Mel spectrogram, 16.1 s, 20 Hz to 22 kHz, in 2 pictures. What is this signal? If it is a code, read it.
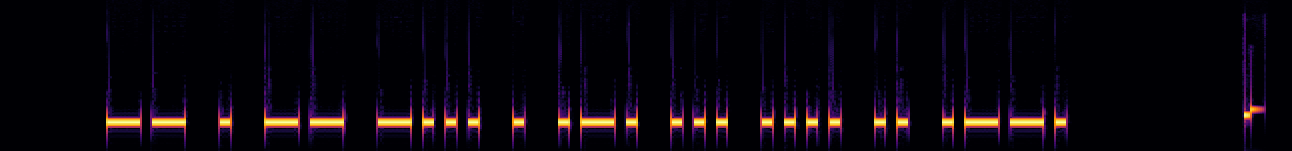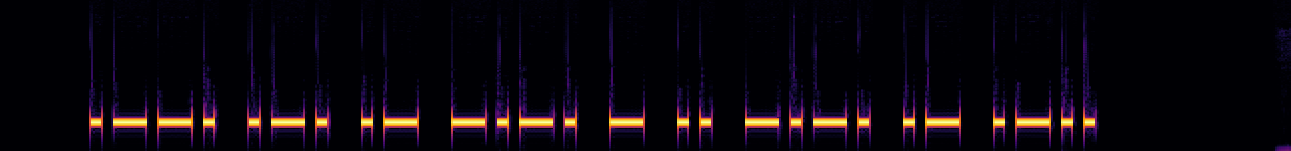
Morse code, heard as a keyed tone, about 17 wpm, 700 Hz. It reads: MEMBERSHIP PRACTICAL
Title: Sentences from Top 1400 Words - New Word Drill - 17wpm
